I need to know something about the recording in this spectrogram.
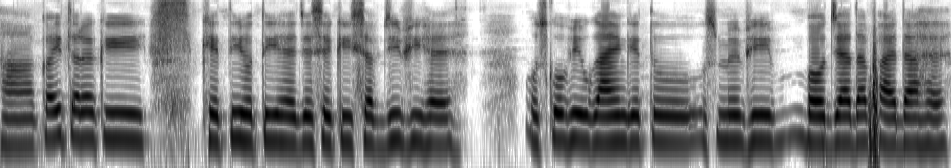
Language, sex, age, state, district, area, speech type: Hindi, female, 30-45, Uttar Pradesh, Ghazipur, rural, spontaneous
